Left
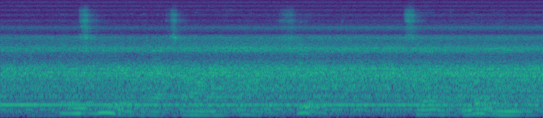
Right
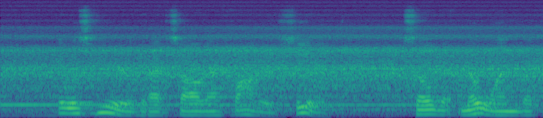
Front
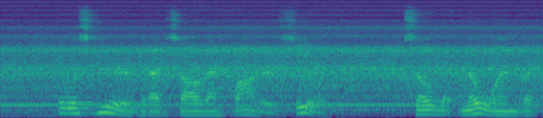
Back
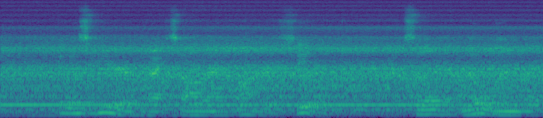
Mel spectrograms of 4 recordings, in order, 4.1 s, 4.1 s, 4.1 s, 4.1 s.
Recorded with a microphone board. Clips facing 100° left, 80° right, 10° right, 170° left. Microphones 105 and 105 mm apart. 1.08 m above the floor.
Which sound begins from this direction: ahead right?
A man speaking, at 0.4 s.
